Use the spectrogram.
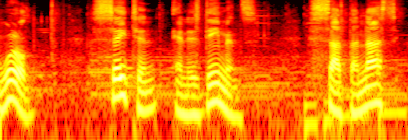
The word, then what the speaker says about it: Satanás: Number 1, the word for Satan is Satanás. Now, make sure you put the emphasis on the last syllable, Satanás.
